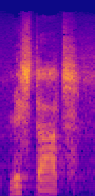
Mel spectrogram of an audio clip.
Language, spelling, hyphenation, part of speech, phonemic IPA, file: Dutch, misdaad, mis‧daad, noun, /ˈmɪzdaːt/, Nl-misdaad.ogg
- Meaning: felony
